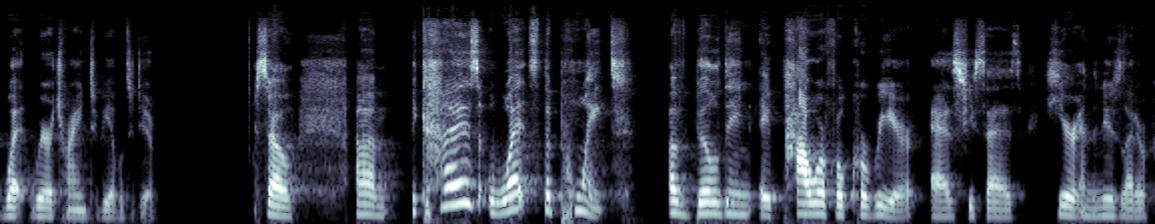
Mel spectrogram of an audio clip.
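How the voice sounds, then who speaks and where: A woman in her fifties giving a motivational coaching talk, emphatic and asking the listener direct questions. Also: low voice. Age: 50s. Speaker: strength coach and host.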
